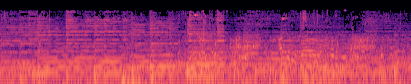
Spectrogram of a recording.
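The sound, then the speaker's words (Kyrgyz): A small fuel-powered boat carries passengers across water toward Kyzyl Beyit village. Its motor drones with steady harmonic tones, and the pitch shifts partway through while splashy, sloshing noises come and go. “Биз мынтип кайык менен Кызыл Бейит айылына жөнөп баратабыз.”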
